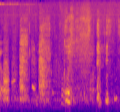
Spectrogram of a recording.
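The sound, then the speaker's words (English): A dog pants in quick, breathy bursts, broken by a few high, thin whimpers, moderately loud and uneven in rhythm. “And I sent Kenny's dog back with him for old time's sake.”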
